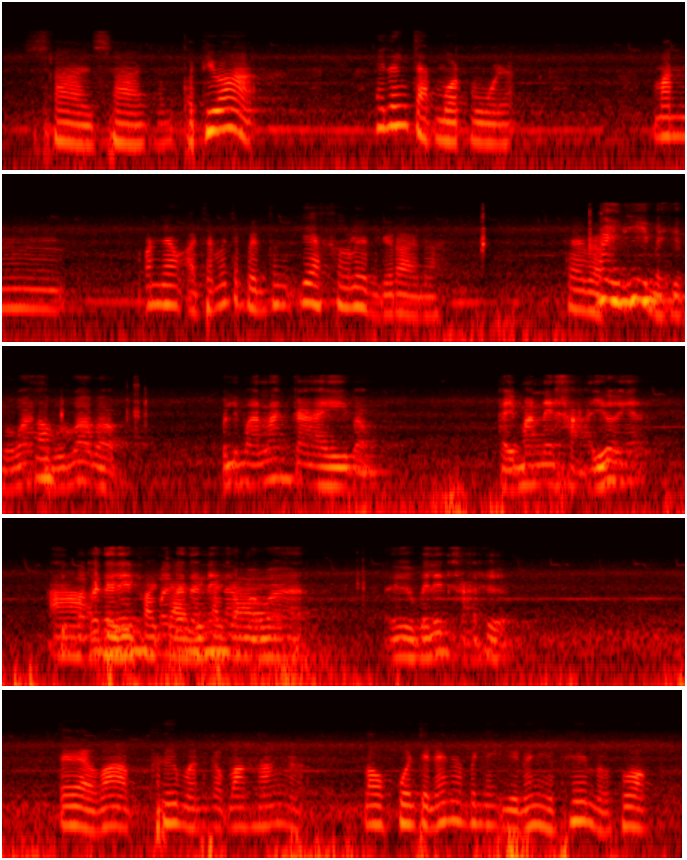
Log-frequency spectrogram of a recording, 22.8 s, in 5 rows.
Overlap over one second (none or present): present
